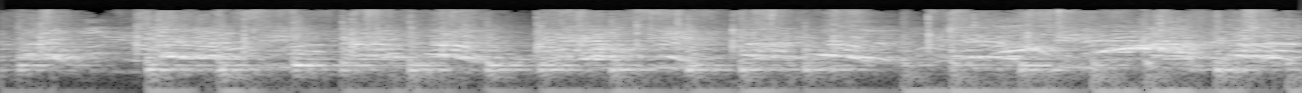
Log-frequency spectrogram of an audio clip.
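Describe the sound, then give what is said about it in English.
A large crowd of a politician's own supporters, calling her out, shouts and screams continuously, voices rising and falling together in a loud, rhythmic chant over a steady low hum, with no break in the noise. “You can just hear all the screaming.”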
